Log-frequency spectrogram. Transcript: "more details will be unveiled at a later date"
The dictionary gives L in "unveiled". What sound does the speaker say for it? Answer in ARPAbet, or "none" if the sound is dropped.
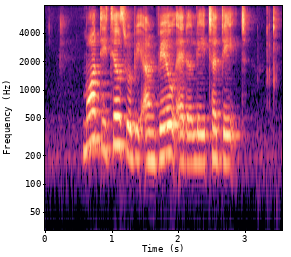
L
